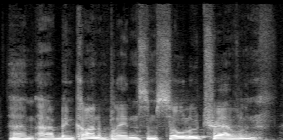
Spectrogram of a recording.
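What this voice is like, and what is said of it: Weak put-on generic Southern accent. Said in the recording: “Should I do the accent? Can't really do it... can't do accents. Just can't do them... This is just generic Southern.”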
